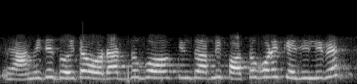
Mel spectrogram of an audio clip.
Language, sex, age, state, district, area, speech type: Bengali, female, 18-30, West Bengal, Paschim Medinipur, rural, conversation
